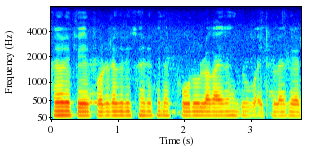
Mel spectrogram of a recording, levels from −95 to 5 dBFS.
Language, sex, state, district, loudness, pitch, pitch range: Hindi, male, Madhya Pradesh, Umaria, -19 LUFS, 110 Hz, 105-110 Hz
